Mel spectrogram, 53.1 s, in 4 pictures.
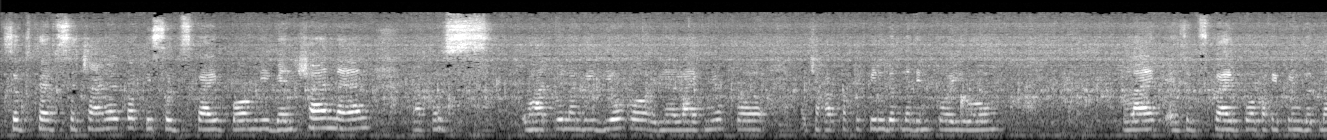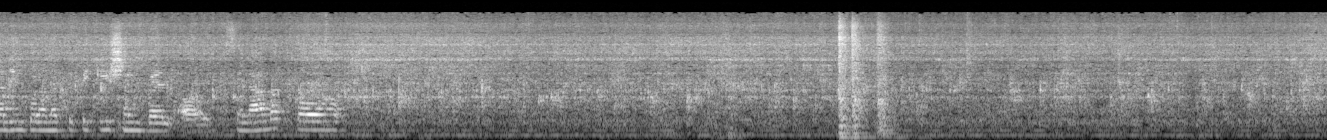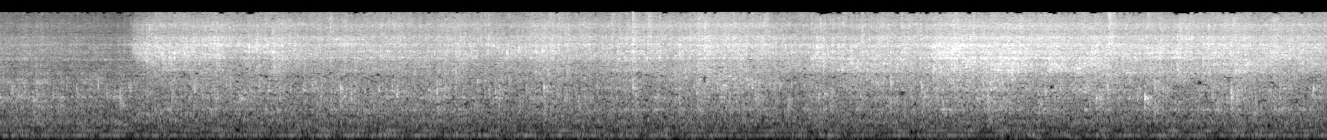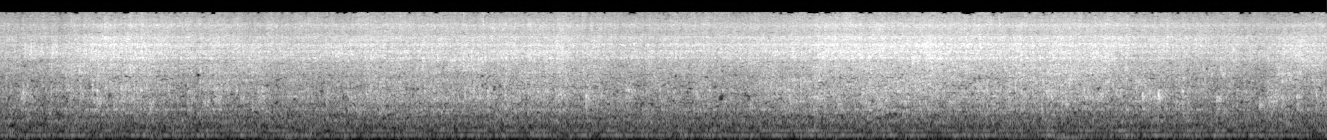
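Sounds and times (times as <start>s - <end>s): chicken sizzling in oil: 0.0s - 53.0s
sharp knock: 21.6s - 22.3s.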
